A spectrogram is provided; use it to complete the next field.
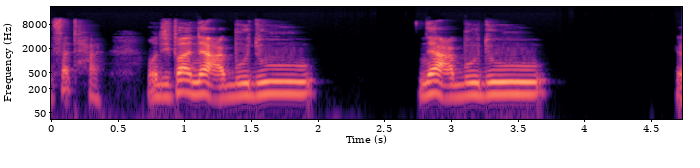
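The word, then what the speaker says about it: نعبد: Iyyaka na'budu. Na'budu, le ayn, là c'est une erreur que beaucoup de font qui est de ne pas prononcer correctement le ayn.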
